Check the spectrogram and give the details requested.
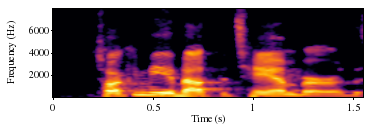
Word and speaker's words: timbre: it looks like it would be timbre. I still don't totally understand why it's not, but timbre. Yeah. Yeah. So tell me about why. Talk to me about the timbre, the sound.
